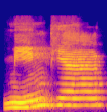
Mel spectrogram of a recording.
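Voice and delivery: slow, high Mandarin model reading; Chinese demo. Shown as a demonstration. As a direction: sound out each syllable for the class. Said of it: "sentence क्या है वो देखते हैं".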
